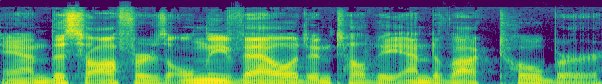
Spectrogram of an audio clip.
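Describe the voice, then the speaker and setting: With a Wisconsin accent, a man speaks at a moderate pace and a fairly low pitch. His intonation is fairly even, in a very clean recording with a silent background. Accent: folksy Wisconsin. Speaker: podcast host. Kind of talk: podcast monologue with sponsor plugs.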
